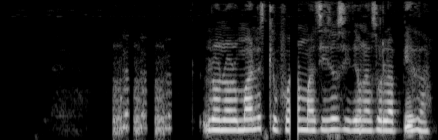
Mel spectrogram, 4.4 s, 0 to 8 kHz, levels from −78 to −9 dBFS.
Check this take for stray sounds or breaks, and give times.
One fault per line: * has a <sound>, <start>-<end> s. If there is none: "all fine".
* has a laugh, 1.1-1.7 s
* has a dropout, 2.9-3.0 s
